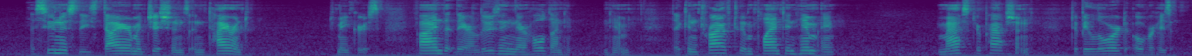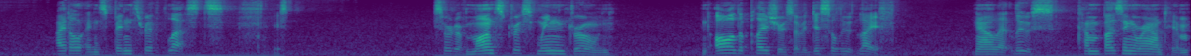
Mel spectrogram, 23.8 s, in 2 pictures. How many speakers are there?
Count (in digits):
1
